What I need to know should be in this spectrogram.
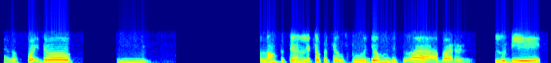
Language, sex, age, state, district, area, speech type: Santali, female, 18-30, West Bengal, Purba Bardhaman, rural, conversation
